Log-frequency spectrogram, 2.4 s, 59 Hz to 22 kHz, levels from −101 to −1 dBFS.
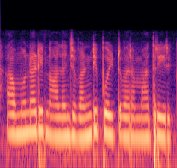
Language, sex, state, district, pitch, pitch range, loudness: Tamil, female, Tamil Nadu, Nilgiris, 185 Hz, 180-200 Hz, -16 LUFS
